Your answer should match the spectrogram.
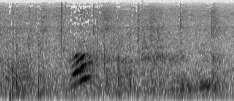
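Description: A voice gives one short questioning "huh?" with rising pitch, against a quiet background.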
